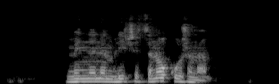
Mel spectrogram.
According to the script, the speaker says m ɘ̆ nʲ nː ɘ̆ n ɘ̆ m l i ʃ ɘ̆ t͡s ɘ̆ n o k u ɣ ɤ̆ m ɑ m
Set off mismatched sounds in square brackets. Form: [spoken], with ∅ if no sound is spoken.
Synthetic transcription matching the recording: m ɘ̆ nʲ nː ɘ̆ n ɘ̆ m l i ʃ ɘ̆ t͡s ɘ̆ n o k u [ʒ] ɤ̆ [n] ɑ m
